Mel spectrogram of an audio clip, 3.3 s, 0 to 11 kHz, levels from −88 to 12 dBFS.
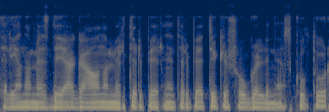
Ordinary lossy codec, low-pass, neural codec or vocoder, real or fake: Opus, 32 kbps; 7.2 kHz; none; real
